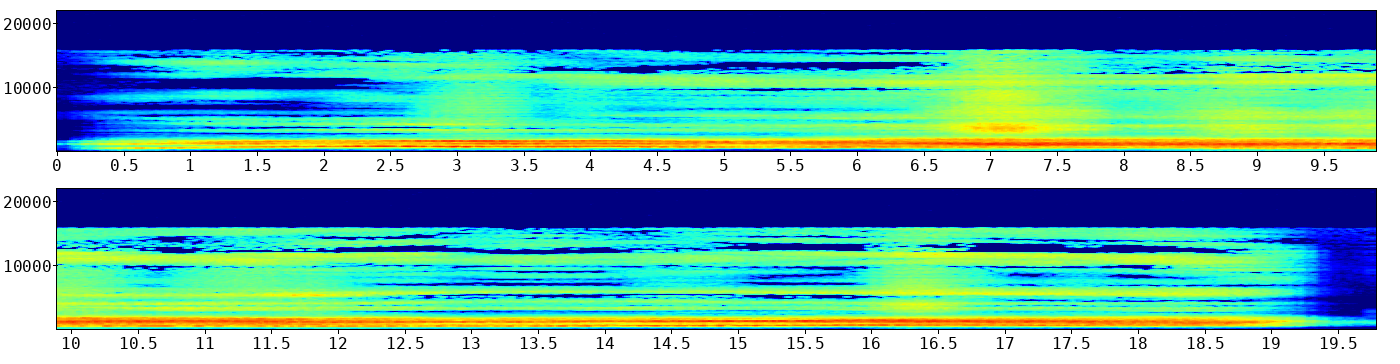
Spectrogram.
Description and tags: banshie scream
banshee, fear, ghost, haunted, horror, monster, pain, phantom, scary, screak, scream, screech, terror, thrill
